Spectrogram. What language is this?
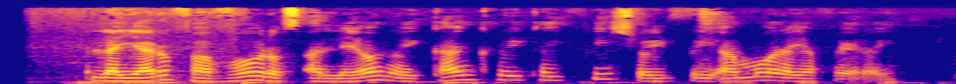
Esperanto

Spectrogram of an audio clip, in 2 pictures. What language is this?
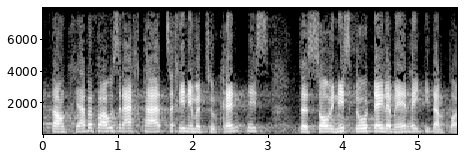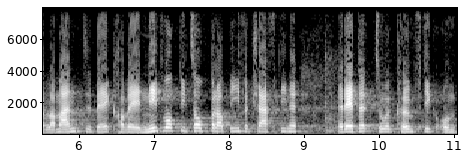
Swiss German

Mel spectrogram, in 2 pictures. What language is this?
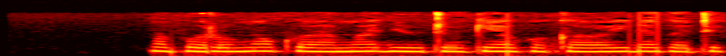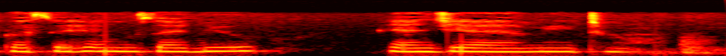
Swahili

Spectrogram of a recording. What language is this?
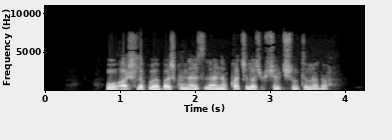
Uyghur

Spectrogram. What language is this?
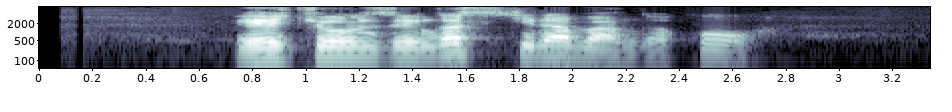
Ganda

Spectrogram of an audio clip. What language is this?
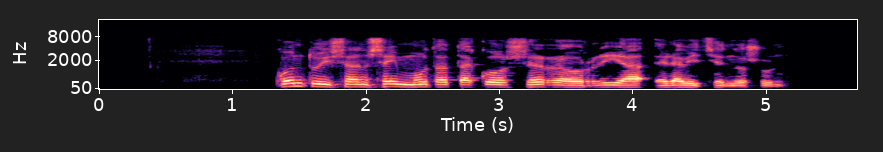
Basque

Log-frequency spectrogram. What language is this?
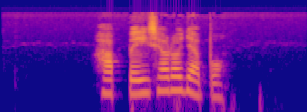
Guarani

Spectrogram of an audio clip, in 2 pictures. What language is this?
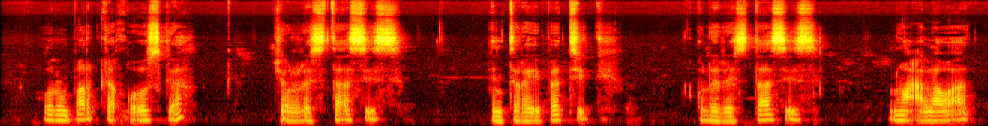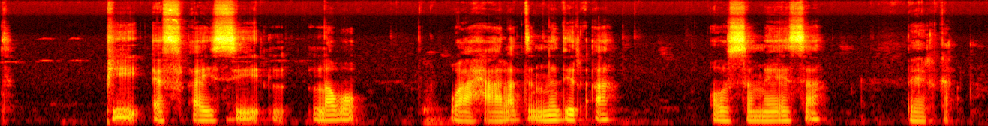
Somali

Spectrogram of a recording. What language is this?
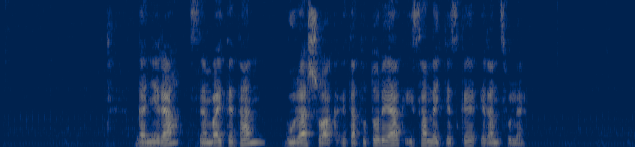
Basque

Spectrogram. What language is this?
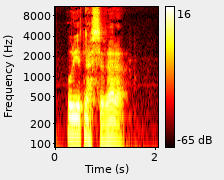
Kabyle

